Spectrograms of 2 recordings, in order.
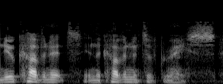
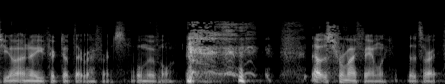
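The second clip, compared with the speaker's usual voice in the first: ordinary talk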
